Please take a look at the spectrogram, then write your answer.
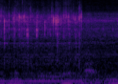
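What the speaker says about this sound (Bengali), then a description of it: "রসুন কুচি আর শুকনা মরিচটা এখন ভেজে নেবো লাল করে" Chopped garlic and dried red chillies fry in hot oil for bottle gourd dal, a bright crackling sizzle that fades after about a second into a softer hiss.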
